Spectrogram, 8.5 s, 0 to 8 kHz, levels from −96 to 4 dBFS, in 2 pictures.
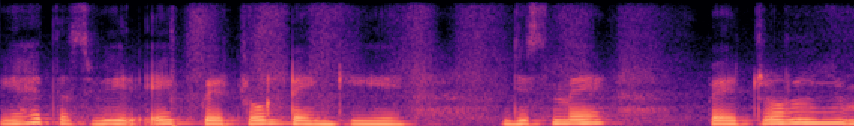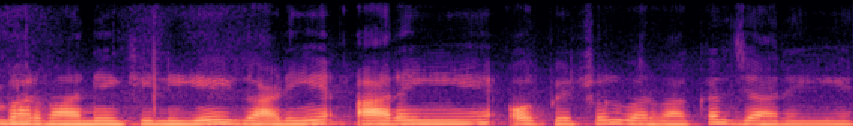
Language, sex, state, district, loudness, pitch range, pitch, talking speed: Hindi, female, Bihar, Vaishali, -19 LUFS, 185-215 Hz, 195 Hz, 125 wpm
